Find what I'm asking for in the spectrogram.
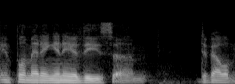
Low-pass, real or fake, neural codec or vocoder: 7.2 kHz; fake; codec, 16 kHz, 0.5 kbps, X-Codec, WavLM features, trained on Multilingual LibriSpeech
